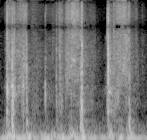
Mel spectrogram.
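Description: Black-edged tarot cards being shuffled by hand, a run of soft papery riffles and slides in quick bursts, close and fairly quiet with no talking.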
